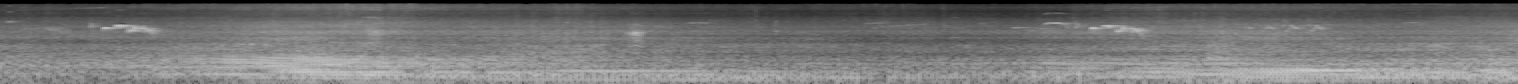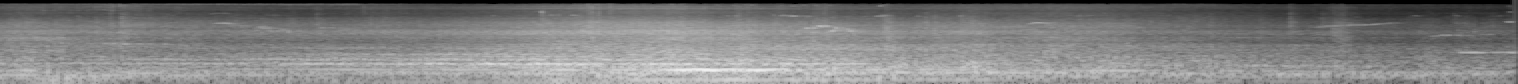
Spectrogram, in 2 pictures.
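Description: Low rumble of passing motor vehicles, swelling to its loudest about two-thirds of the way through, with a few brief high chirps from a caged common hill myna scattered across it.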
